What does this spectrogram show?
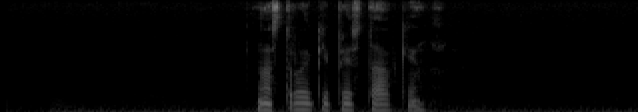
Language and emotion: Russian, sad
